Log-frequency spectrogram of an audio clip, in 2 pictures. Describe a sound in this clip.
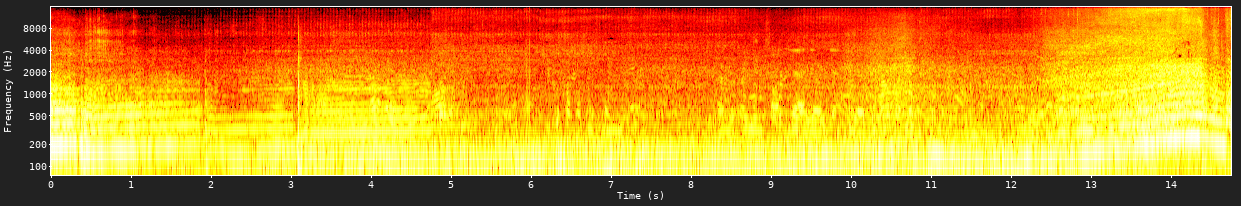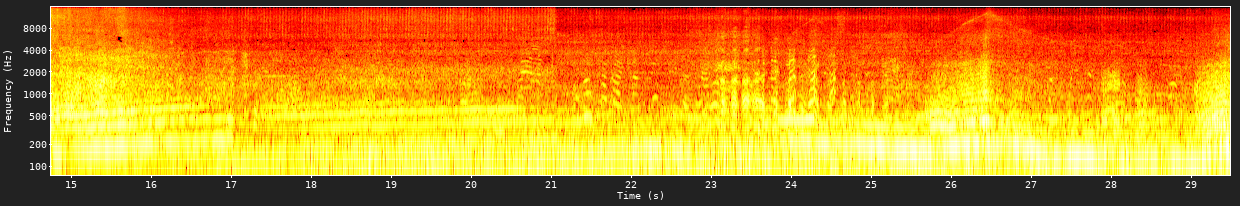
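A rally car engine revs hard through gear changes.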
